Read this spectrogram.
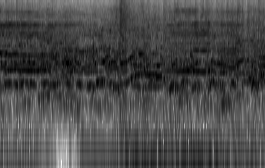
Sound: commotion

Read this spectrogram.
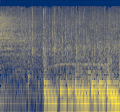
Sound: dynamic music; audience applauding

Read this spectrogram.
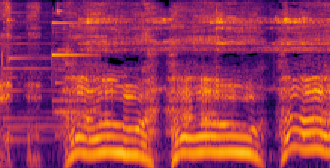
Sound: sleigh bells; evil laugh

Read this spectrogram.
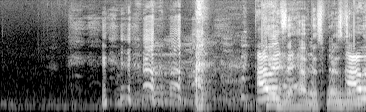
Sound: and Audience laughing

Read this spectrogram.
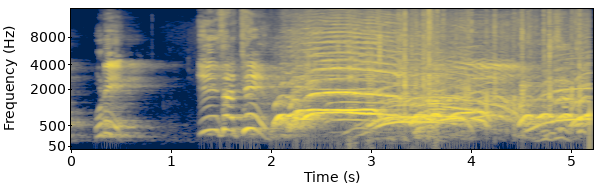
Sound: shouting

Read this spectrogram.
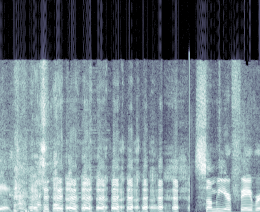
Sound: group laughing

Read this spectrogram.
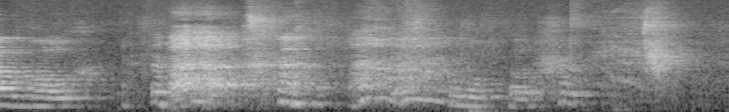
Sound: chuckles

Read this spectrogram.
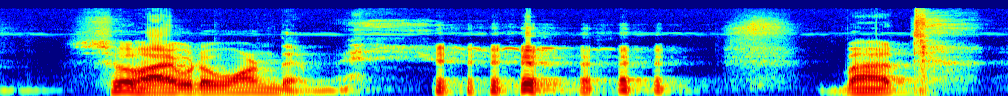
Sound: laughs

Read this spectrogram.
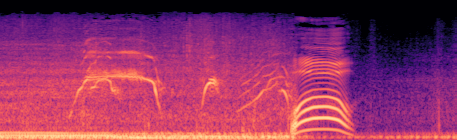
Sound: kids screeching

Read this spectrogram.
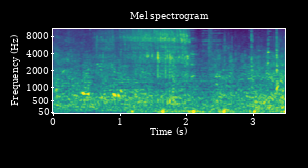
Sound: slurping

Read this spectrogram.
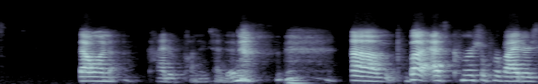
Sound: laughs

